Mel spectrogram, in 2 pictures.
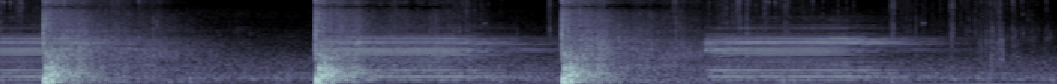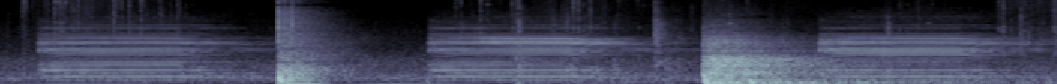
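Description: Rifle shots crack loudly, each followed by a rolling echo.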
